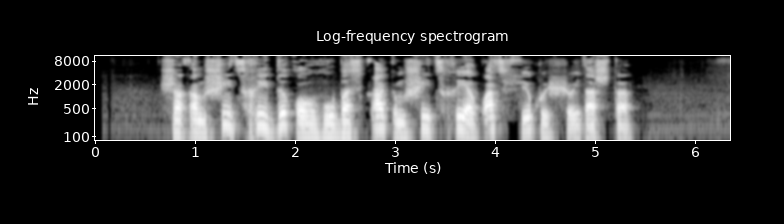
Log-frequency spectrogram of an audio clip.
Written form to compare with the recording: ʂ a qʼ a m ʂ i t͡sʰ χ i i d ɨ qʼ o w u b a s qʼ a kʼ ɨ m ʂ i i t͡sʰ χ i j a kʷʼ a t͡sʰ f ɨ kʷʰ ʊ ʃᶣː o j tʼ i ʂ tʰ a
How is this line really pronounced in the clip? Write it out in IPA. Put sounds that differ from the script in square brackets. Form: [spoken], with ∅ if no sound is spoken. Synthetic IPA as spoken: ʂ a qʼ a m ʂ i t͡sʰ χ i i d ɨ qʼ o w u b a s qʼ a kʼ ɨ m ʂ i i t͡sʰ χ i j a kʷʼ a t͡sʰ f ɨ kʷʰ ʊ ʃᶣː o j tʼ [a] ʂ tʰ a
